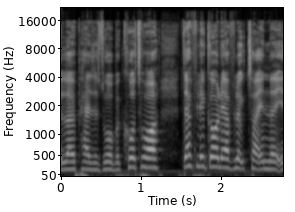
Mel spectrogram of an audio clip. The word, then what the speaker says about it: Courtois: Balotelli, just saved there by the goalkeeper Thibaut Courtois, I do believe it's actually pronounced.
